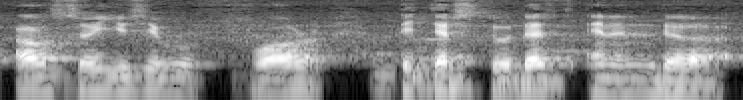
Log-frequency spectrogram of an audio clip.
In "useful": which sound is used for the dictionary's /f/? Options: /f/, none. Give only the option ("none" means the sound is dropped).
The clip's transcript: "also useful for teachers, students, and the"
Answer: none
